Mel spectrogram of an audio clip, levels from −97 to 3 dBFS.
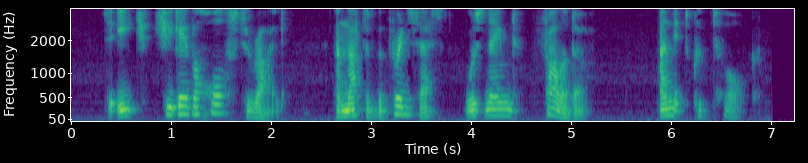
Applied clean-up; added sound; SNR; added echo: none; none; none; none.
